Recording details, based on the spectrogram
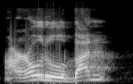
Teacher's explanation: عین کو پڑھتے وقت آپ نے خاص خیال رکھنا ہے کہ حمزہ کا ساؤنڈ نہیں آنا چاہیے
